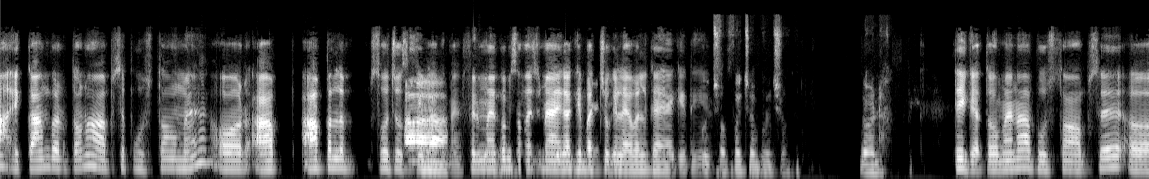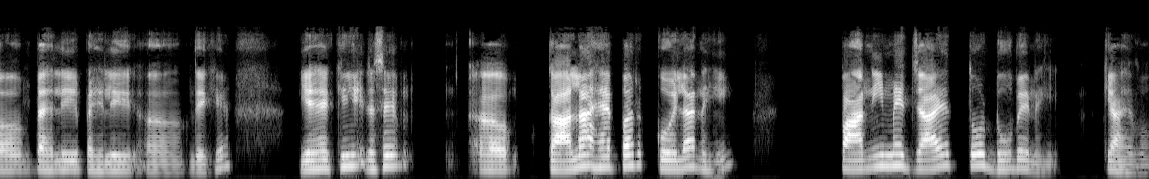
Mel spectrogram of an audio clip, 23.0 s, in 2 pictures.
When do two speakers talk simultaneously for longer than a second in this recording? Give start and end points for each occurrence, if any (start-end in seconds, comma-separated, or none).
4.0-6.3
